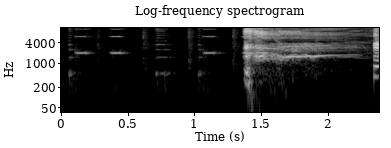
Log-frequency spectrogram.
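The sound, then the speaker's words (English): Computer sticky keys alert, triggered by pressing the Shift key five times: four short, high electronic beeps, each with a soft key-tap thud, followed by a louder, longer sustained chime that ends abruptly. “Sticky keys. And then it's like... Weird sound too? It goes... Bloop, bloop, bloop.”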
